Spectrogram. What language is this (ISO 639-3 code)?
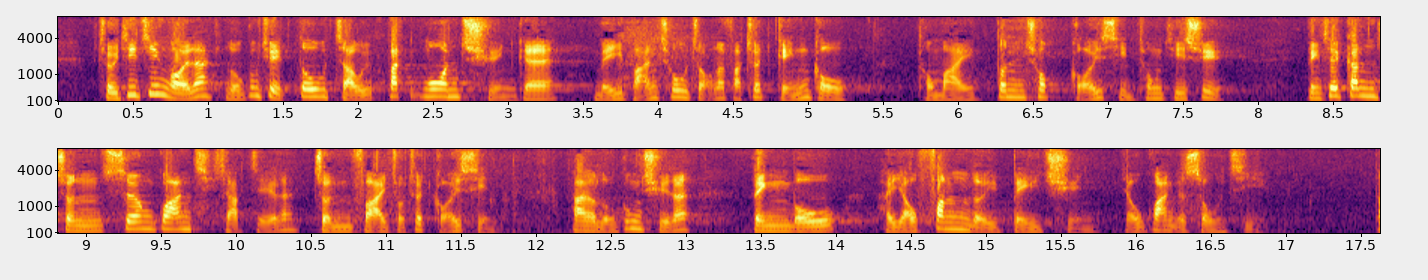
yue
